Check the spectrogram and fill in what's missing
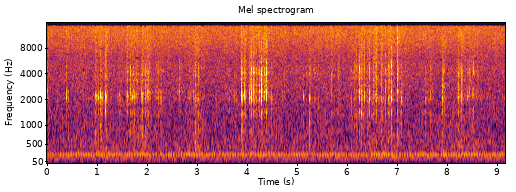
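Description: A thin, solid plastic bank card is held in the hands while its edge and surface are tapped and scratched with fingernails. Soft, quiet clicks and scratchy taps come in irregular clusters over a steady low hum.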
